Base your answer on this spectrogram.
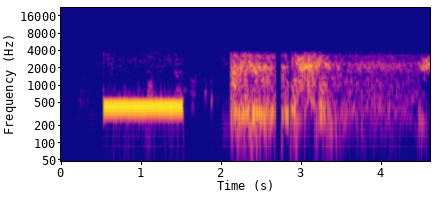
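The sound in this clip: Telephone dial tone heard while a call is being placed: a steady, loud tone holds for about a second and cuts off, followed by handset clatter and rustling noise.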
